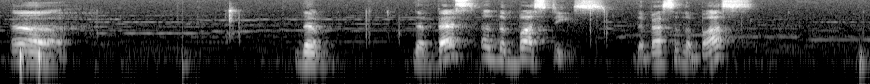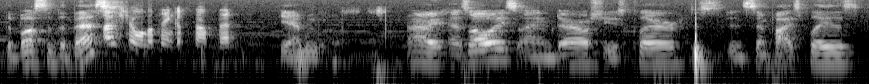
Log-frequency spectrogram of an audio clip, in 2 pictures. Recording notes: Despite some technical difficulties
